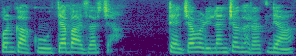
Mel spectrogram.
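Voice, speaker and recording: A woman's voice: fairly high pitch, flat delivery, moderate pace, a little mellow, natural voice. A woman reading the part of an orphaned young woman who pleads with her brothers through tears. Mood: pleading. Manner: pleading, emotional.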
